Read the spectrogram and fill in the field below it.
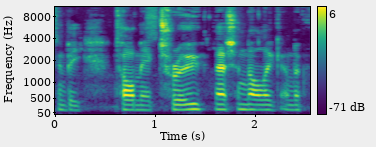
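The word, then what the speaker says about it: tnúth: And you notice the N there, that's pronounced like an R. So it's true, even, that's what it looks like. It doesn't look like it, but it's true.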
